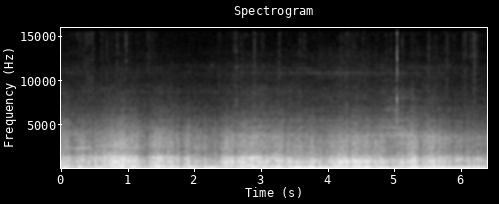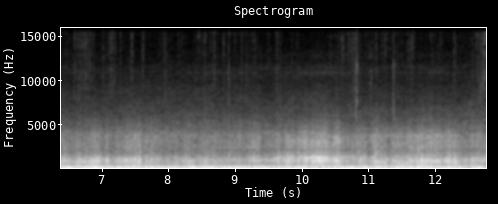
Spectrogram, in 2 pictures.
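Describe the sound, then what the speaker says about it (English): Airliners taxi for departure at Haneda Airport in Tokyo, a continuous broad roar of jet engines heard at a distance, steady and unbroken throughout. "we will have some international flights coming from the Terminal 3, taxiing over here for departure"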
